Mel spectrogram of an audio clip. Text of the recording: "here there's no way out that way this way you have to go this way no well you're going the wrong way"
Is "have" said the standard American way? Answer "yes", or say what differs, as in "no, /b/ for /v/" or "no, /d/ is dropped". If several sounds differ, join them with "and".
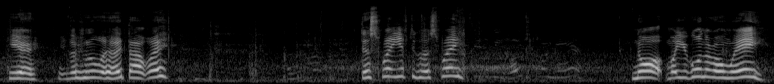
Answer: no, /f/ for /v/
